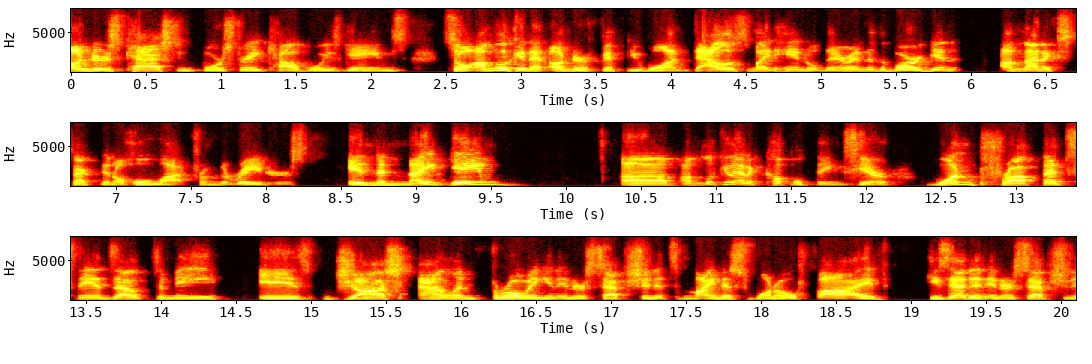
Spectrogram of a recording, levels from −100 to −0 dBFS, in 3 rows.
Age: 30-49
